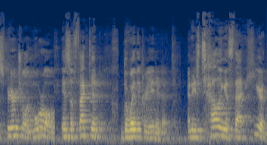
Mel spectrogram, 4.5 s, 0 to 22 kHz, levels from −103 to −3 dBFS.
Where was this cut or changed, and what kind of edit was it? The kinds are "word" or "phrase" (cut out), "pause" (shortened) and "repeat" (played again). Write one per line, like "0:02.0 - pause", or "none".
0:00.9 - word
0:02.0 - word
0:02.4 - word
0:03.0 - pause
